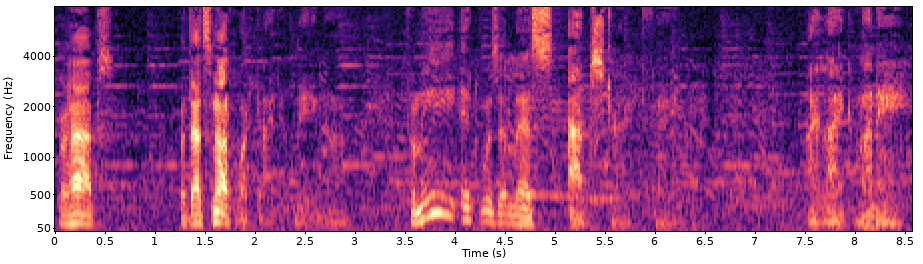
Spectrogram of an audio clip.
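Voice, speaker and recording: An actor playing a mercenary male physician who talks calmly and reasons coolly in a game scene. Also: fairly low pitch, exaggerated voice. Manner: calm, measured, coolly reasoned. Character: cold, mercenary male doctor who loves money. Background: game music.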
